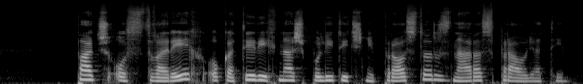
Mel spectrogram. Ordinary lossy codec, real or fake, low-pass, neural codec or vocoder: none; fake; none; codec, 44.1 kHz, 7.8 kbps, Pupu-Codec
